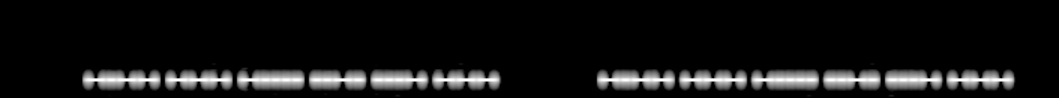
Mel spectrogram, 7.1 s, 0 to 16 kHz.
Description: Morse code, heard as a keyed tone, about 36 wpm, 700 Hz. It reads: YO6FVO YO6FVO
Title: DXCC-100 Call Signs - 6 Characters - Repeated 3x - 35wpm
